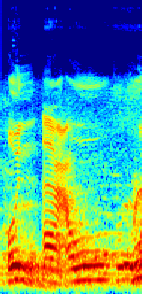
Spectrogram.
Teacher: Ya, L-nya di belakang gigi seri.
